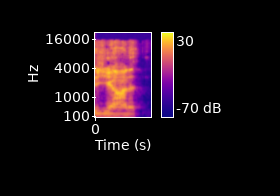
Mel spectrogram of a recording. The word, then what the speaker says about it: Giannis: We can get into Giannis.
